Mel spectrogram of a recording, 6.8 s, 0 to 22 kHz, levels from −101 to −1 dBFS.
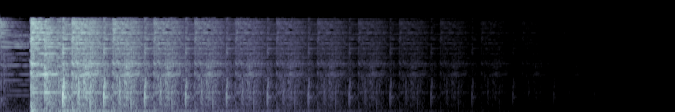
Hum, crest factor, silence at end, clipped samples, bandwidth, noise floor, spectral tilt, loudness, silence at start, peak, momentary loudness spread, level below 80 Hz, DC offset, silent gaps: none; 26 dB; 4.2 s; under 0.1%; 11.5 kHz; under -90 dBFS; 0.5 dB/octave; -20 LUFS; 0 s; -2 dBFS; 24 LU; -54 dBFS; under 0.1%; none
